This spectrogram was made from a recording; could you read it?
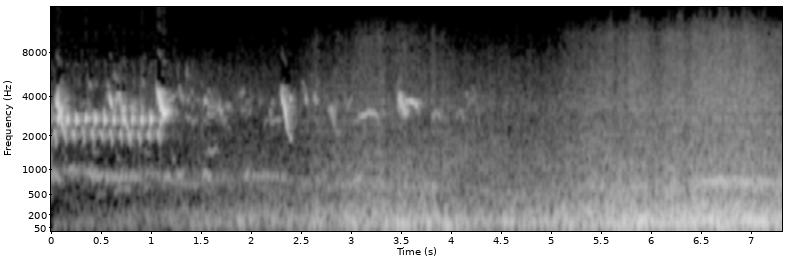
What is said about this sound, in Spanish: Este es el sonido del amanecer en el desierto de Kalahari, en Namibia.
